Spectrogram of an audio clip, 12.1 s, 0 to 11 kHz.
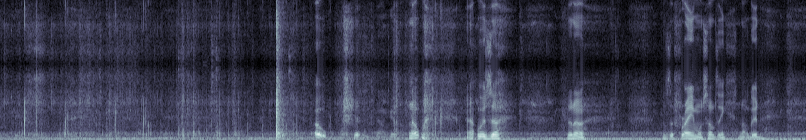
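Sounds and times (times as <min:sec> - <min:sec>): bike rolling down stone steps: 0:00.0 - 0:04.7.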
